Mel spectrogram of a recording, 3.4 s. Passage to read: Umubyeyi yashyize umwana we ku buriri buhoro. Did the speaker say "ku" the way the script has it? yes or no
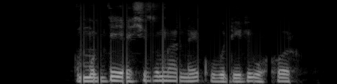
yes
